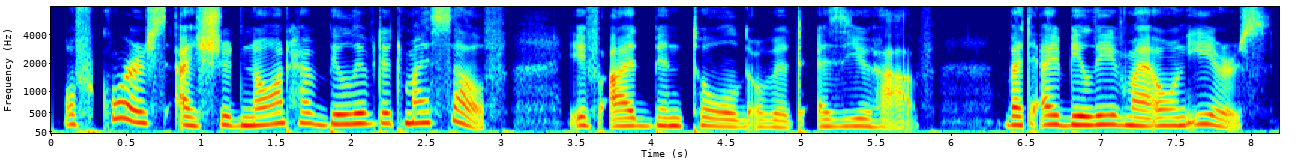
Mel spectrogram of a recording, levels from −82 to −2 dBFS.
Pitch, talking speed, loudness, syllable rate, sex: 205 Hz, 175 wpm, -19 LUFS, 4.3 syllables/s, female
